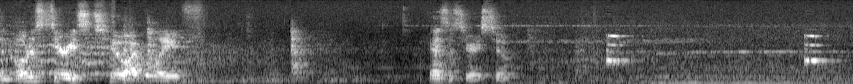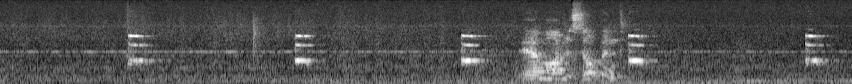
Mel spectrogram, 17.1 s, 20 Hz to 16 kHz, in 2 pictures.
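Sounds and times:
elevator ride hum: 0.0 - 17.0.

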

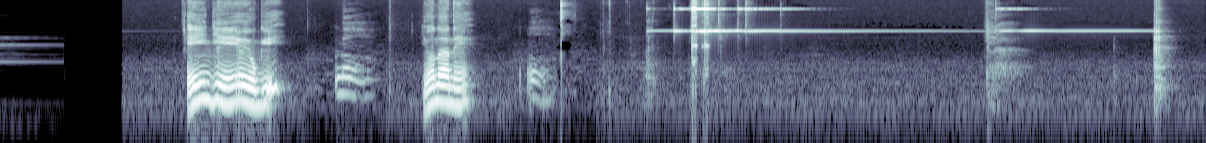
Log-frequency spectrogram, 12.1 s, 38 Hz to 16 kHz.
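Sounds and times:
small metal bell ringing: 6.5 - 11.7.

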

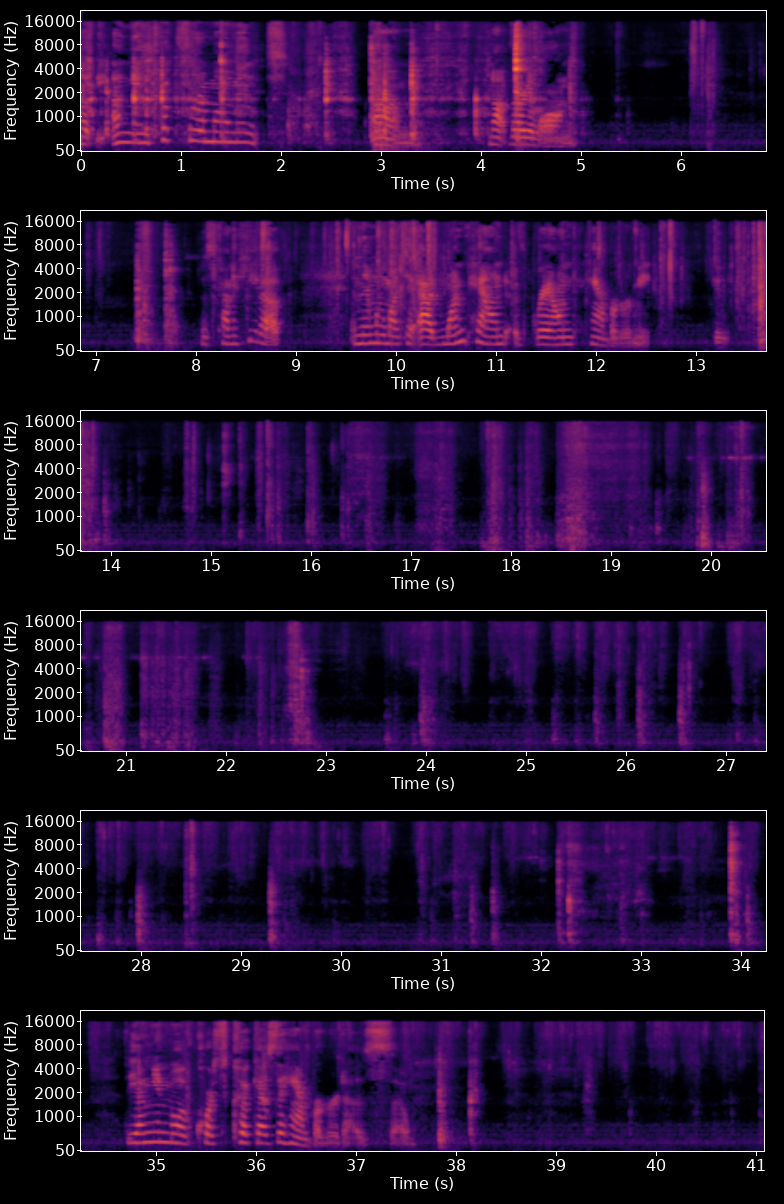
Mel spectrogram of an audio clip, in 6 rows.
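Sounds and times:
wooden spoon scraping a pan: 0.0 - 5.2, 20.8 - 41.0.

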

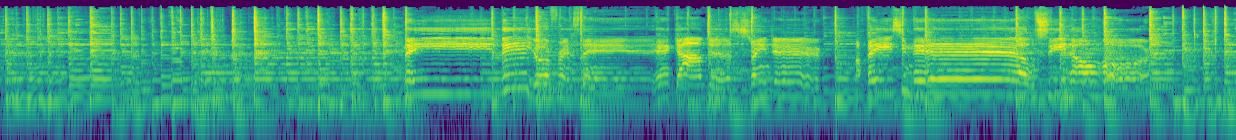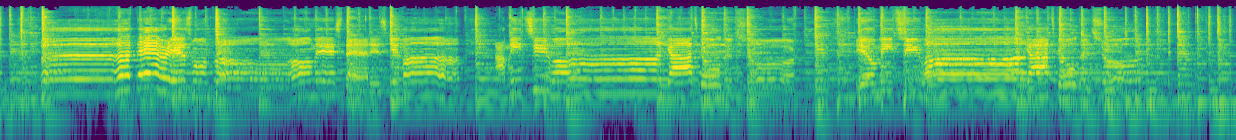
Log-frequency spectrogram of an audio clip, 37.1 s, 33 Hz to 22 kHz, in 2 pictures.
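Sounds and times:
acoustic guitar strumming: 0.0 - 37.0
man singing: 6.0 - 17.5, 19.1 - 36.1.

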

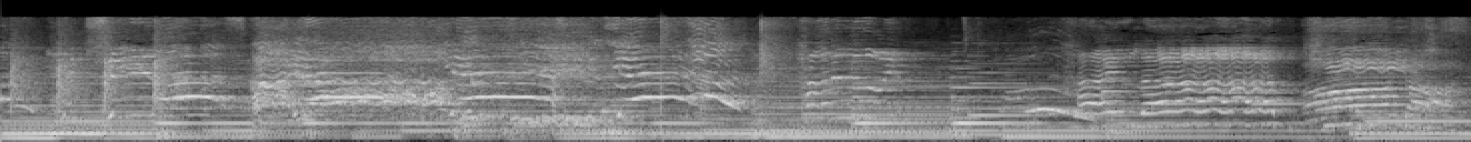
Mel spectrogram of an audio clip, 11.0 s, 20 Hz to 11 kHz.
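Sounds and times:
woman singing gospel lead: 0.1 - 2.6, 3.4 - 6.8, 8.1 - 11.0
backing singers: 0.7 - 5.6.

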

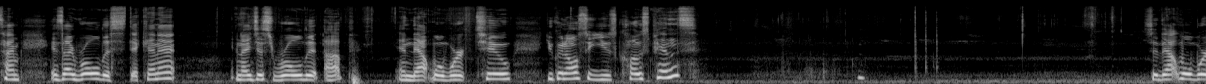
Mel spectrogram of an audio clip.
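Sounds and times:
faint handling noise: 7.0 - 11.4.

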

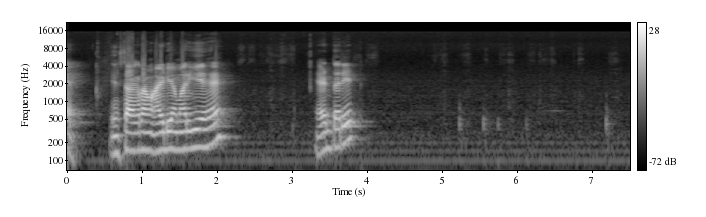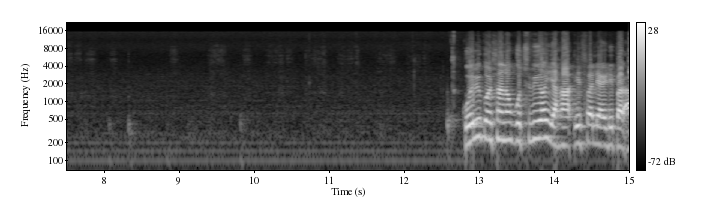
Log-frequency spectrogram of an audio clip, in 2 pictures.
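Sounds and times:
marker writing on whiteboard: 2.1 - 4.2, 4.8 - 12.9.

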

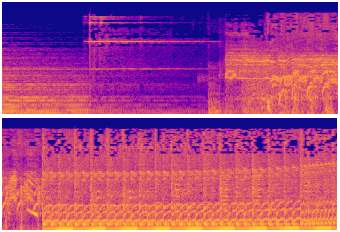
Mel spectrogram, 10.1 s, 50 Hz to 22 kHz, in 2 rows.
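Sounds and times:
music with pulsing beat: 5.6 - 10.0.

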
